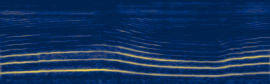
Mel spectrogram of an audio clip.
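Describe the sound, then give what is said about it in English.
A single voice imitates a two-tone fire engine siren, holding a higher wailing note, sliding down to a lower one, then rising again. The sustained, steady tone is fairly loud, with no talking over it. “How are we going? Nino, Nino. Yeah, pretty much like that.”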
